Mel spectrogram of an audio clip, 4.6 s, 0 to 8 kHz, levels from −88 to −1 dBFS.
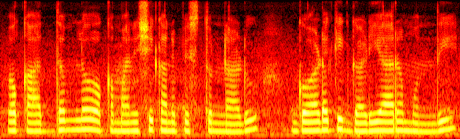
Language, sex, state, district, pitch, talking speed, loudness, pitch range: Telugu, female, Telangana, Hyderabad, 190 Hz, 105 wpm, -16 LUFS, 180-200 Hz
